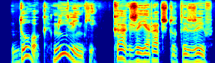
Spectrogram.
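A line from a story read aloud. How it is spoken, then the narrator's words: Exclaiming. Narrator (Russian): воскликнул Сочинский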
